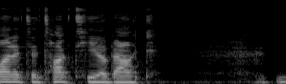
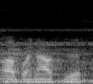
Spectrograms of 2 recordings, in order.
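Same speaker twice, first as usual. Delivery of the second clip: ordinary delivery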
